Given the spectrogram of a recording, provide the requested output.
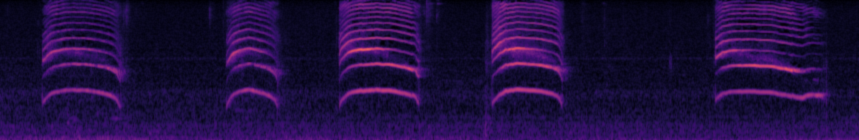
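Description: A kitten gives five high, thin meows, each rising and falling, spaced about two seconds apart.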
